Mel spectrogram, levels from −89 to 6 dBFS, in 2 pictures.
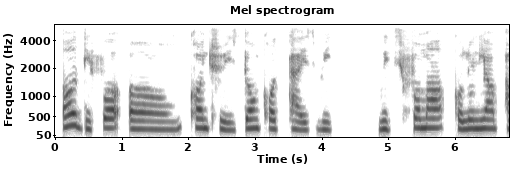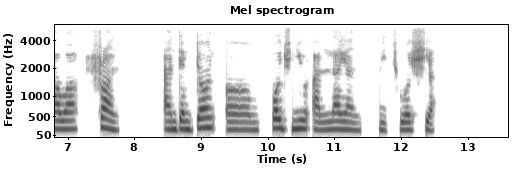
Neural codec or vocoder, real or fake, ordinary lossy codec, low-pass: codec, 16 kHz, 16 kbps, FreqCodec, smaller model; fake; none; 5.4 kHz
